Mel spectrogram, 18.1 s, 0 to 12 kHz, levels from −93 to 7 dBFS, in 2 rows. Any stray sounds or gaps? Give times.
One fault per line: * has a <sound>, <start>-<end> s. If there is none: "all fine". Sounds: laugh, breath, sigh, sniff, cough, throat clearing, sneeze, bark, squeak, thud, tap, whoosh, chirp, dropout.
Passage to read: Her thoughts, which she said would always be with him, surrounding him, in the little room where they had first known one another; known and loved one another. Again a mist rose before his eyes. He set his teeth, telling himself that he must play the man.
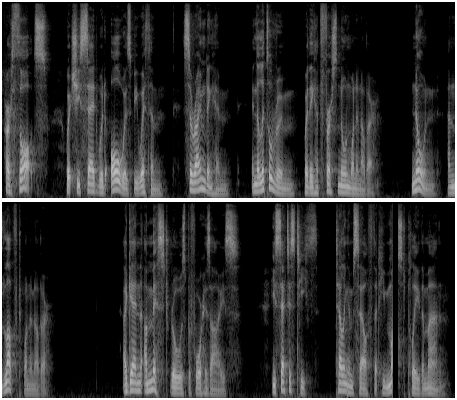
* has a dropout, 16.9-17.0 s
